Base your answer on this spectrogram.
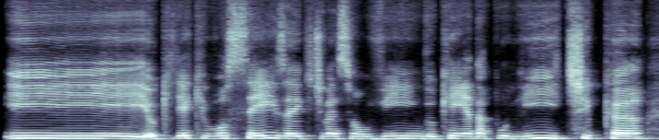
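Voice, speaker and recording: A woman's voice: medium pitch, level tone, unhurried, a little mellow, clear, resonant tone. A woman, hosting a casual podcast and often adding informal tag questions. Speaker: podcast host, physician.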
